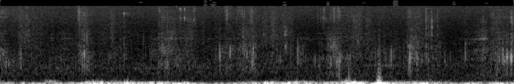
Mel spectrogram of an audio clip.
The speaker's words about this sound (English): Okay, back to the parking lot. No more time to stop and watch. I pick up the pace, the gaps between the sounds of crunching gravel lessening.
